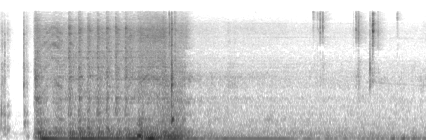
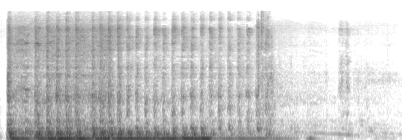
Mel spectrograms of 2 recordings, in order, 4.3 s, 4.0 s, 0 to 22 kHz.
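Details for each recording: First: Chevrolet Venture after fuel filter replacement, fuel pump primed with key-on: brief cranking, then the engine catches quickly and settles to a calm, even idle with no stumbling or misfire. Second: Chevrolet Venture van with fuel pump fuse 32 (15 A) pulled to relieve fuel pressure before a fuel filter change. Engine cranks, catches, runs rough about two seconds, then sputters and dies as the fuel runs out.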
